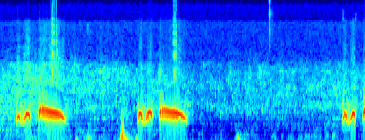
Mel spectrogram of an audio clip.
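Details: A spotted dove repeats its coo: a quick double note then a long mellow hoot, heard three times with pauses between, plus a soft thump and little else.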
